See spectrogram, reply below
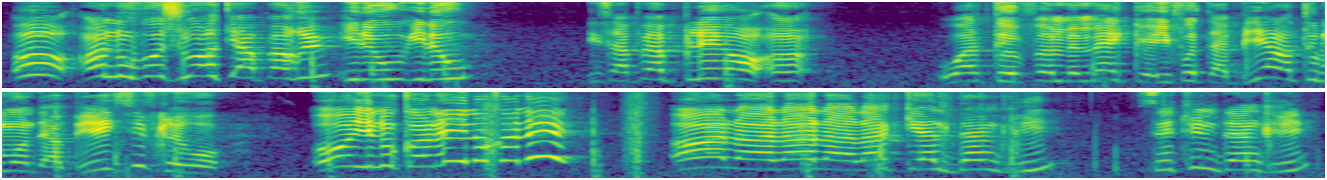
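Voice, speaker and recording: A woman chatting casually to her viewers while playing a survival game, excitable and quick to squeal with surprise. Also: high voice, noisy background. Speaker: gaming YouTuber. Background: game music.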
